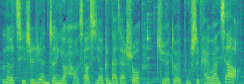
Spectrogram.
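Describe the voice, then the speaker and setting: A woman's voice: on the high side, fairly even intonation, moderate pace, over music, close to an everyday voice. A young woman acting a responsible, caring language tutor in an audio drama, instructive and reassuring. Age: young adult. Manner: instructive, reassuring, gently strict.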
